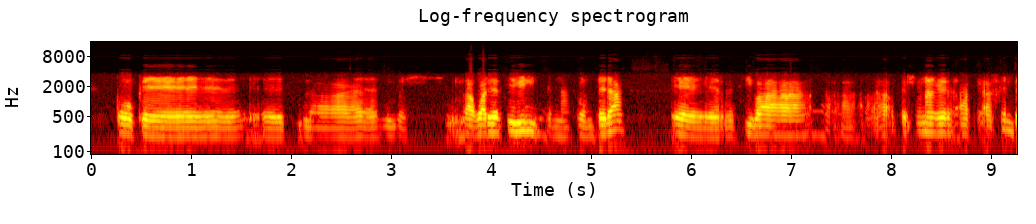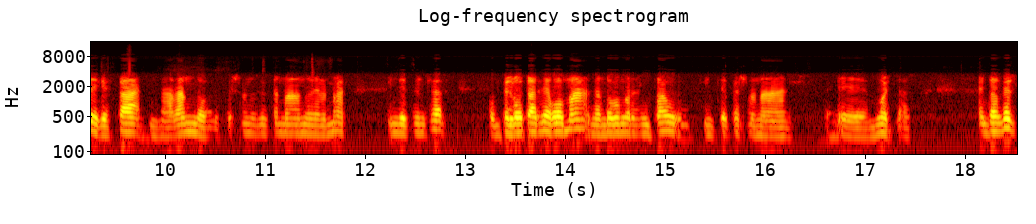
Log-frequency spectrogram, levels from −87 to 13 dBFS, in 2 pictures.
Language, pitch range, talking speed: Spanish, 115-145 Hz, 135 wpm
